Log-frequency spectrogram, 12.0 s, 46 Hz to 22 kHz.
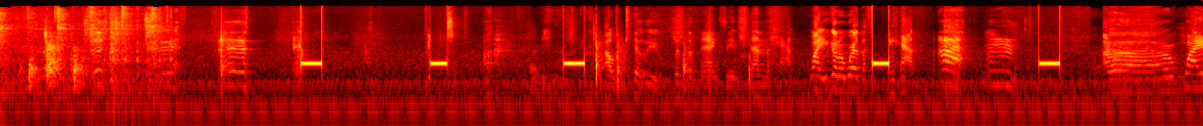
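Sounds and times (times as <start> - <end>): censor beeps: 3.0 - 3.3, 4.3 - 4.6, 5.6 - 5.9, 8.7 - 9.0, 10.4 - 10.7
person swearing: 9.2 - 10.4.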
